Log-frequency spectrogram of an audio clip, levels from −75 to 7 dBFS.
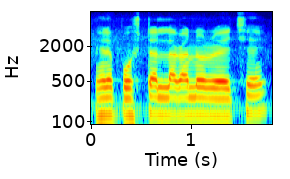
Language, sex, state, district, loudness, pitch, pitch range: Bengali, male, West Bengal, Alipurduar, -14 LUFS, 130 Hz, 130-135 Hz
